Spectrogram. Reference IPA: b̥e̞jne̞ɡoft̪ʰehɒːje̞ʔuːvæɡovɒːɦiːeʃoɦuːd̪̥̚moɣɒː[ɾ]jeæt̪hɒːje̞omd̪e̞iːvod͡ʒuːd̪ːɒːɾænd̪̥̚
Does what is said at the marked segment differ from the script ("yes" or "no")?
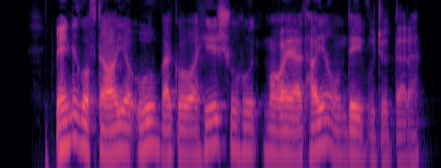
yes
